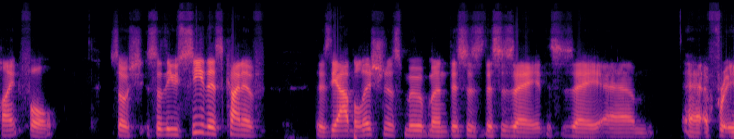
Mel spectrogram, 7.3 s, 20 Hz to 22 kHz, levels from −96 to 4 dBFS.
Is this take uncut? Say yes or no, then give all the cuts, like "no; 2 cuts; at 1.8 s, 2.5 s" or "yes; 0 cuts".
no; 1 cut; at 1.0 s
